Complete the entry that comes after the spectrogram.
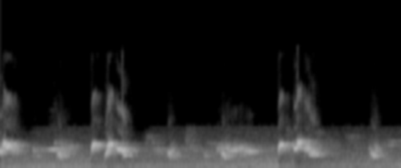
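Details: Red-whiskered bulbul singing in a Singapore singing contest: clear, cheerful whistled phrases with abrupt sweeping notes, in irregular bursts separated by brief gaps, over a faint steady hum.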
